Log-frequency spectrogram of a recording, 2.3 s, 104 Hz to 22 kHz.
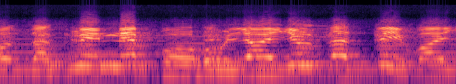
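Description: Music: a historic 78 rpm recording of Ukrainian village band music from 1928–1933, a fiddle-led tune with a voice singing in a high, yodel-like way.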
